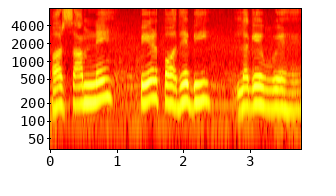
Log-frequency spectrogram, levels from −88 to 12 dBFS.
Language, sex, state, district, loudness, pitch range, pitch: Hindi, male, Madhya Pradesh, Katni, -13 LUFS, 175-215 Hz, 195 Hz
